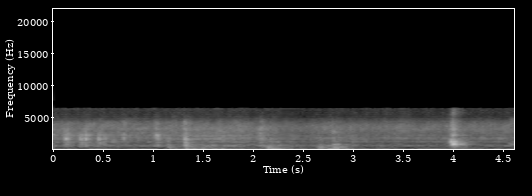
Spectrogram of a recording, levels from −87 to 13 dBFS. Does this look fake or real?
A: fake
